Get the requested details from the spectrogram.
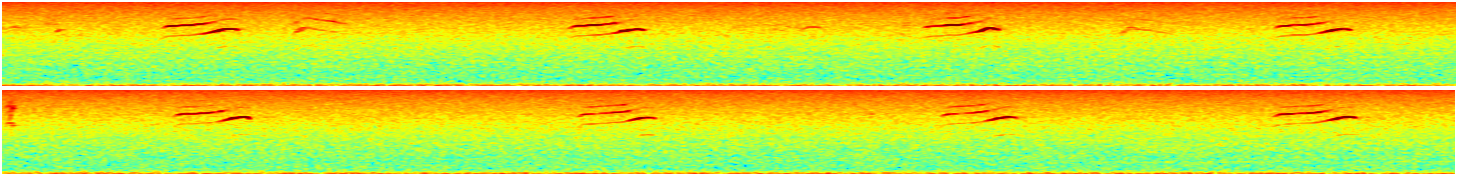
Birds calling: Hawaii Amakihi (Chlorodrepanis virens)

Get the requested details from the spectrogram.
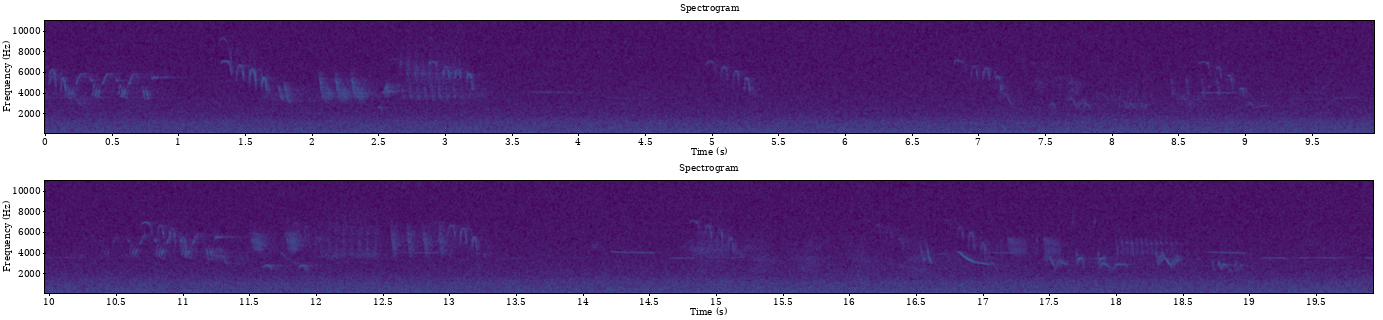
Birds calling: MacGillivray's Warbler (Geothlypis tolmiei), Mountain Chickadee (Poecile gambeli), Fox Sparrow (Passerella iliaca), Western Tanager (Piranga ludoviciana), Steller's Jay (Cyanocitta stelleri)

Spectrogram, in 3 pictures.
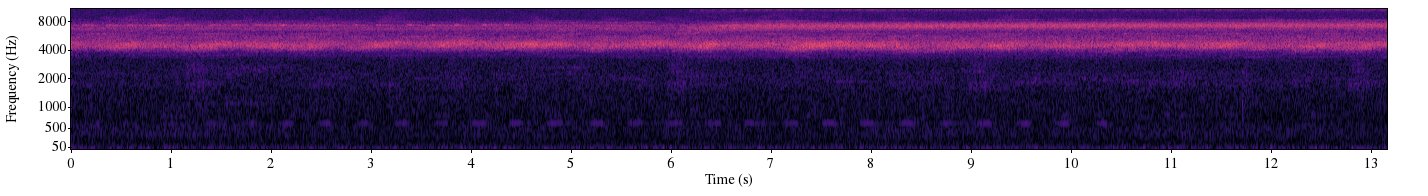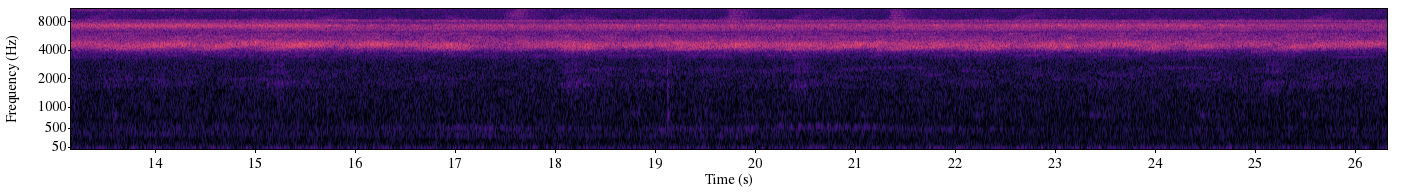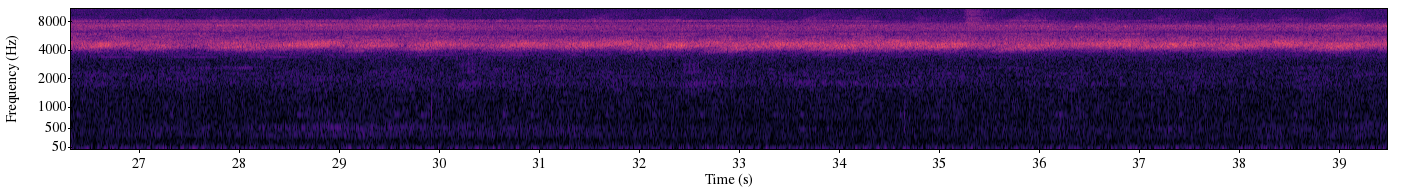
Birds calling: Tawny-bellied Screech-Owl (Megascops watsonii), Amazonian Motmot (Momotus momota), Black-faced Antthrush (Formicarius analis)

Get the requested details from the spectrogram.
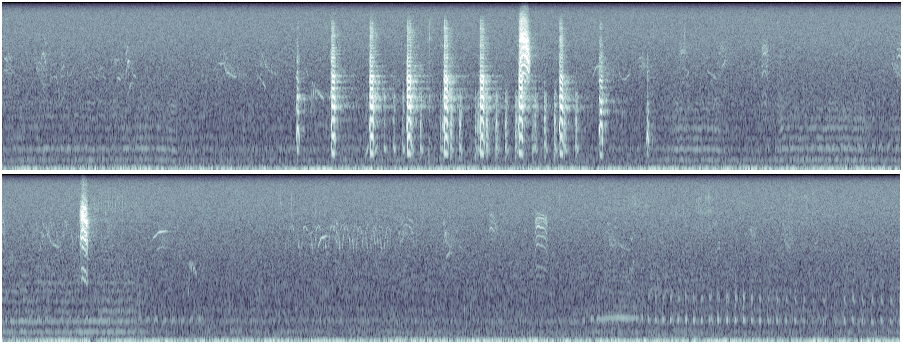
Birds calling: Hawaii Amakihi (Chlorodrepanis virens), Chukar (Alectoris chukar)

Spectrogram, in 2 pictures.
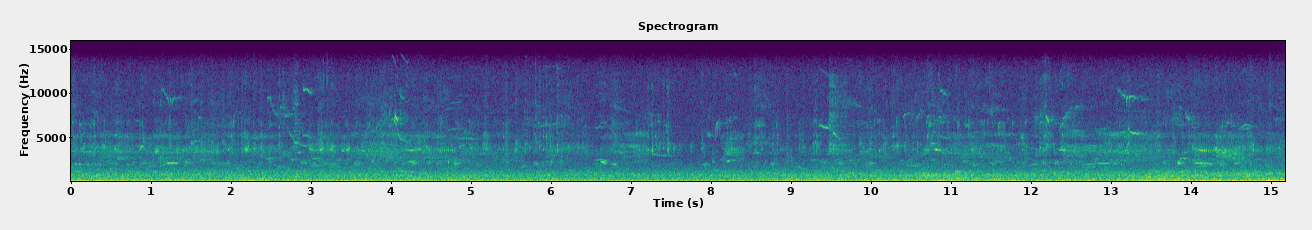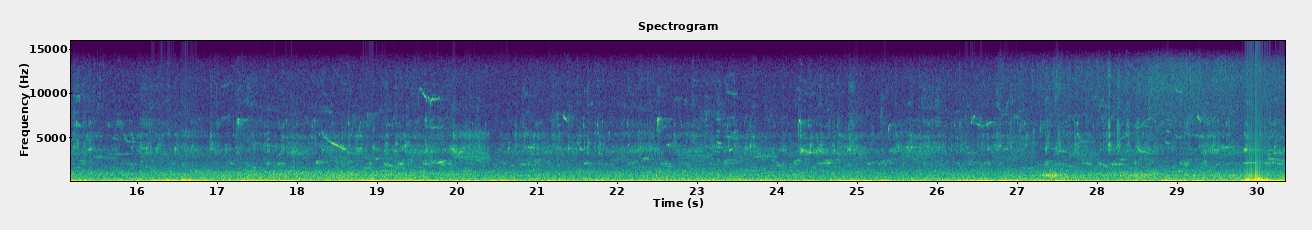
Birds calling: unidentified bird, Brown-headed Cowbird (Molothrus ater)

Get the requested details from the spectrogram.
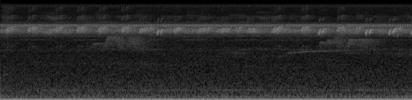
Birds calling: Dusky-capped Greenlet (Pachysylvia hypoxantha), Dusky-capped Flycatcher (Myiarchus tuberculifer)

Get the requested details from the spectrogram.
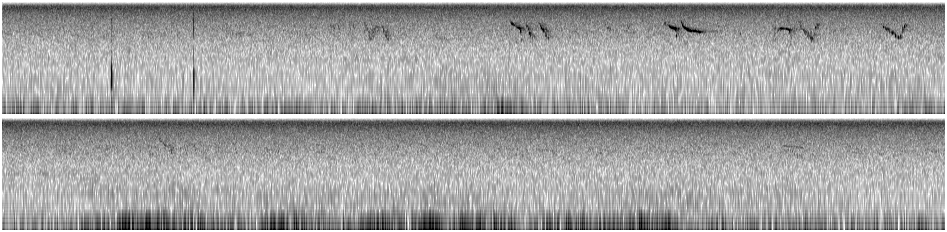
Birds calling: Eurasian Skylark (Alauda arvensis)

